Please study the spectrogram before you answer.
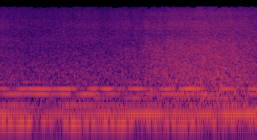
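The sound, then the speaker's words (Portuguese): Ocean waves on a beach form a soft, continuous surf hiss that rises and settles gently beneath steady, low, sustained music tones. “E então, você se encontra na praia mais linda que você já viu, a sua praia favorita.”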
